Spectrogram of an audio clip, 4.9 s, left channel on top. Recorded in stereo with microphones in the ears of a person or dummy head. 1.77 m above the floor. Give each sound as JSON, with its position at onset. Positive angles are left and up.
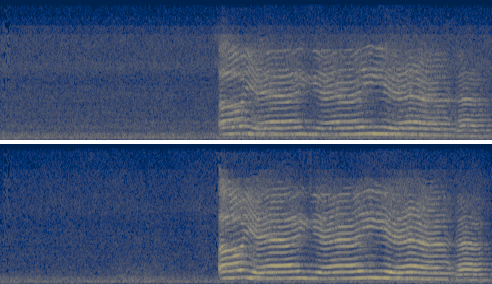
{"t": 2.2, "sound": "singing", "side_deg": -25, "distance_m": 1.6}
